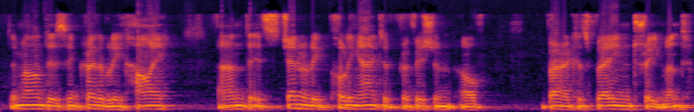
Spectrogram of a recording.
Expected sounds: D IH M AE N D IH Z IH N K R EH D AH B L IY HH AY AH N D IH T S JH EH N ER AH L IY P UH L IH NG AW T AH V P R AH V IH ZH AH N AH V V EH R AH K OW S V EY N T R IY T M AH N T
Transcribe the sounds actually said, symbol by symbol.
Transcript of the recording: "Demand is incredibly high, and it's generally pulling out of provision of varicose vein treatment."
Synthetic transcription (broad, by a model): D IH M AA N D IH Z IH N K R EH D AH B L IY HH AY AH N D IH T S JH EH N ER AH L IY P UH L IH NG AW T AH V P R AH V IH ZH AH N AH V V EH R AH K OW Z V EY N T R IY T M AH N T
